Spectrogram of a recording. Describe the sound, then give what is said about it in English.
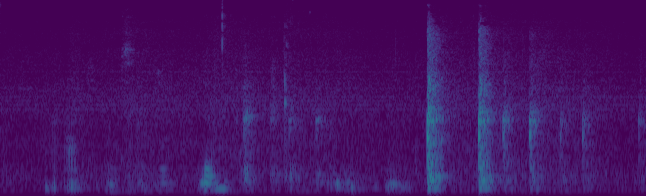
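Two sharp, solid knocks on a door land close together near the end, standing out over a soft backdrop of muffled talk and room noise. “Are they knocking on the door?”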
